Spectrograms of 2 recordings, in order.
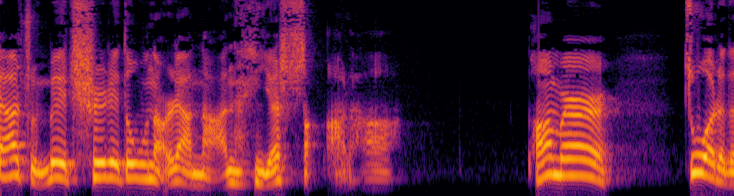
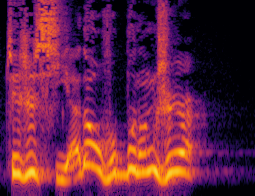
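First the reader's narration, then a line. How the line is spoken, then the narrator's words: Urgent shout. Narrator (Chinese): 吴大师……就喊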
